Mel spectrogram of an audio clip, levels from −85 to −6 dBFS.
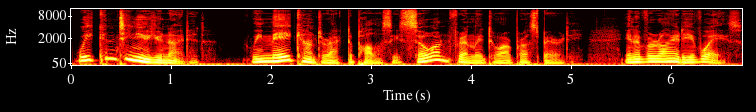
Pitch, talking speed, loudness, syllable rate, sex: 130 Hz, 170 wpm, -18 LUFS, 5.7 syllables/s, male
